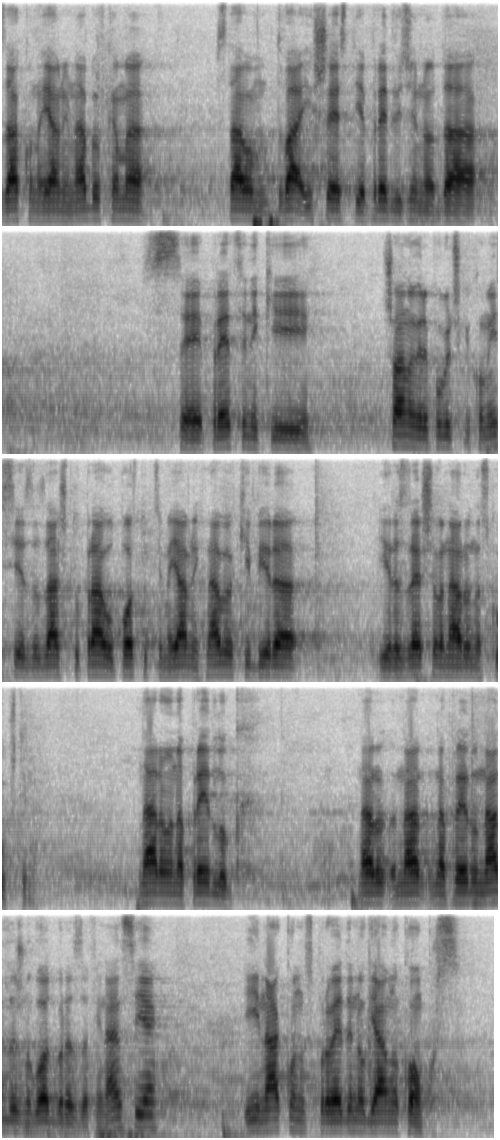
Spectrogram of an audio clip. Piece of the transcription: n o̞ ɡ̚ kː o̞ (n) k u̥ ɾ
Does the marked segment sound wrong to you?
yes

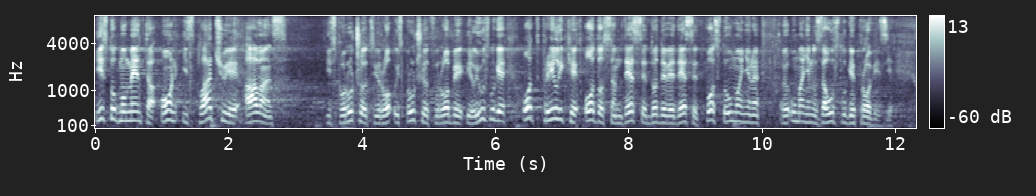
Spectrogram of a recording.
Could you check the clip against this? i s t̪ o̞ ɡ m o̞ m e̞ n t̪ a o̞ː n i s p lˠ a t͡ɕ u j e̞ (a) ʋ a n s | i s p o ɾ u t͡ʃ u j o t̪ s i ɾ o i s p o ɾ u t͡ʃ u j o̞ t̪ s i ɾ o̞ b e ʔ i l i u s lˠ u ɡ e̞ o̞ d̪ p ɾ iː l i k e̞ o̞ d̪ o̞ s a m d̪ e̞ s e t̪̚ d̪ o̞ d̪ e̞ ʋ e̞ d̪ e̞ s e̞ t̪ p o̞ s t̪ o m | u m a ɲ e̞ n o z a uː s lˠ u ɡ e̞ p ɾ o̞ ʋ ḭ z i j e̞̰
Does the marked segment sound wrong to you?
no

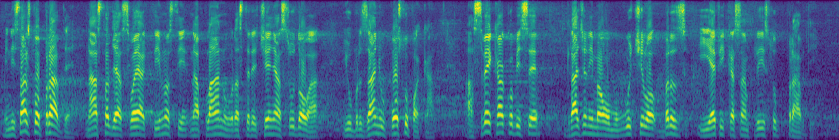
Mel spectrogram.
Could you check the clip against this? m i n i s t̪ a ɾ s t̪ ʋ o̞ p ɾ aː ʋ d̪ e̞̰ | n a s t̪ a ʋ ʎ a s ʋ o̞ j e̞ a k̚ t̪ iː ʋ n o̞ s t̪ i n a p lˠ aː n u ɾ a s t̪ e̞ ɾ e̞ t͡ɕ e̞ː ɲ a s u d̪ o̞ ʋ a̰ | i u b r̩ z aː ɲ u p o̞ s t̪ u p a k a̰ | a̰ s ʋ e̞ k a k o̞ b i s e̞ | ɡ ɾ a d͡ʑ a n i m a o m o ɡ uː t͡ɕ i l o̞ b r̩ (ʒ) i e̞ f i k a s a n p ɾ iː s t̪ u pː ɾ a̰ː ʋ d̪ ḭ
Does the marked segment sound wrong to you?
yes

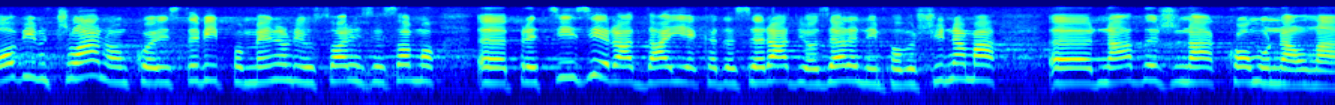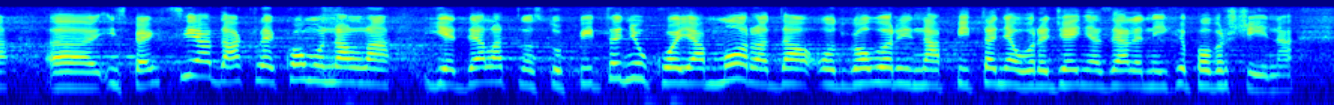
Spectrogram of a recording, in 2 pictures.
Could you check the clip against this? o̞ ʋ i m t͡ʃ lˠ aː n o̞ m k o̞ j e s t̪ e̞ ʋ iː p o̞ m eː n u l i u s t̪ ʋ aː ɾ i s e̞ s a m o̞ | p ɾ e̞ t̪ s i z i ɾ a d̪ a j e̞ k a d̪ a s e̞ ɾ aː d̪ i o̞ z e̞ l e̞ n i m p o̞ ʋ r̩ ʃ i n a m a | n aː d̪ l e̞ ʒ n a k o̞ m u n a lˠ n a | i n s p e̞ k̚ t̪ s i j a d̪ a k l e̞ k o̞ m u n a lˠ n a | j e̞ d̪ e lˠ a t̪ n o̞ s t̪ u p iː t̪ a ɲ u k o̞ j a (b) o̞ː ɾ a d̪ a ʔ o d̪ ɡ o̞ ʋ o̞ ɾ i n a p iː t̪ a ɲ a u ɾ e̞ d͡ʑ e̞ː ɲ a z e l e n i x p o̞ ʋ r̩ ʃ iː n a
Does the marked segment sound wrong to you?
yes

